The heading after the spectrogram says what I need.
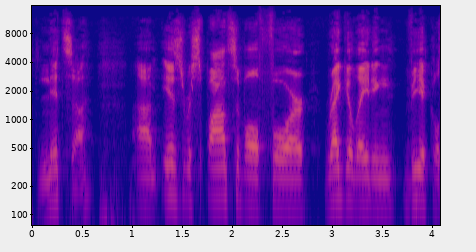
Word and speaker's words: NHTSA: A part of the Department of Transportation called the National Highway Traffic Safety Administration, the acronym is pronounced NHTSA, is responsible for regulating vehicle safety.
